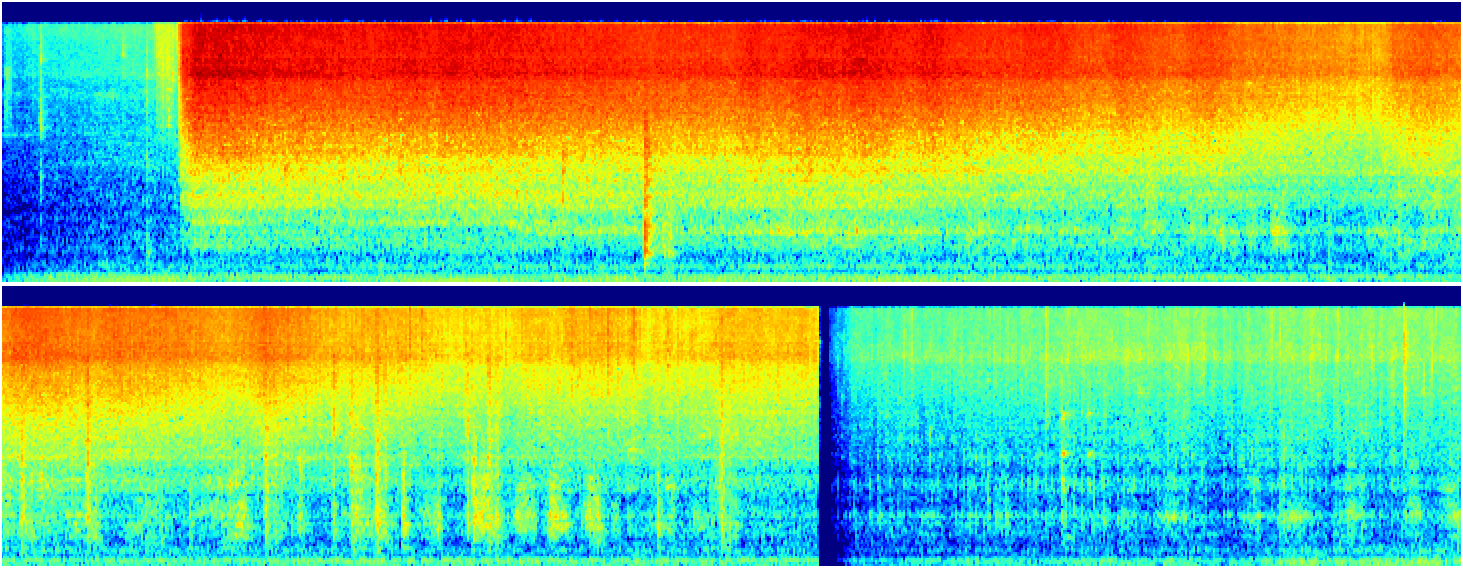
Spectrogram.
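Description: Wet tomato-onion paste hitting hot oil in a nonstick kadai: a sudden loud sizzle starts about two seconds in and slowly dies down. Through it a spatula stirs, scraping and tapping against the pan. Near the end the sizzle is quieter.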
